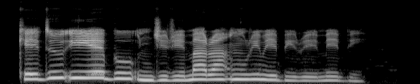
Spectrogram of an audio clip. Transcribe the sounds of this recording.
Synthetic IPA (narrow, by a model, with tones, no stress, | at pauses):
ke˨dʊ˦i˦ɦe˦bu˨n̩˨d͡ʒi˨ɾi˨ma˦ɾa˦n̩˦ɾi˦me˦bi˨ɾe˨me˦bi˨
